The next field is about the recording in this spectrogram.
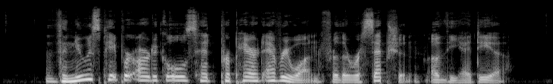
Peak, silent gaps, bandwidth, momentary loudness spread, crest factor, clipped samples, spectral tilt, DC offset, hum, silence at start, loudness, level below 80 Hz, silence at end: -2 dBFS; none; 14.5 kHz; 10 LU; 16 dB; under 0.1%; -6 dB/octave; under 0.1%; none; 0.45 s; -17 LUFS; -48 dBFS; 0.5 s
